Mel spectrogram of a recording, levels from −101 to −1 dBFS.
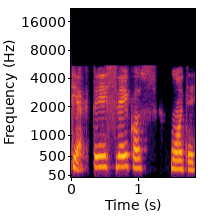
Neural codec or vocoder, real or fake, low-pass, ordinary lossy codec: none; real; 5.4 kHz; MP3, 48 kbps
